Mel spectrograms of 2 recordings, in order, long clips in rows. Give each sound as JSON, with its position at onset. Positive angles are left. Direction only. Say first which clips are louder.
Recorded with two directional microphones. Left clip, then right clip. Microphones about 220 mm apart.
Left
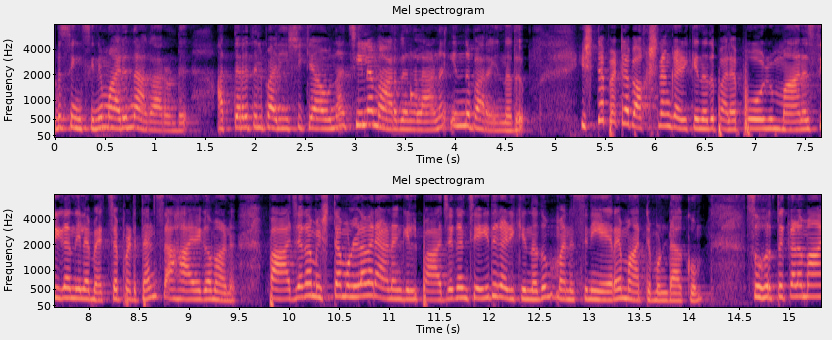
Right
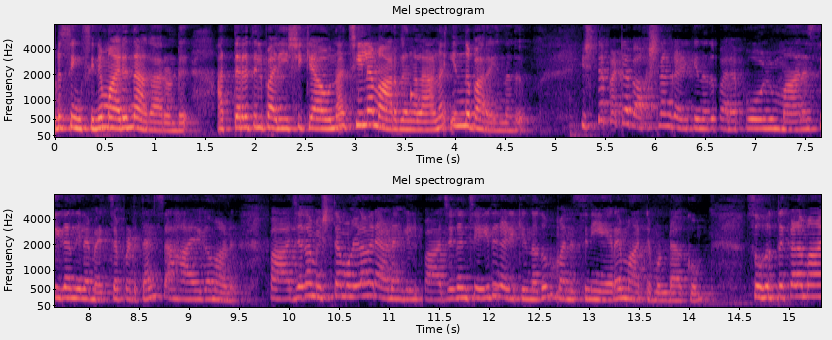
{"t": 0.3, "sound": "a woman's voice", "louder": "left 1 dB", "side_deg": -15}
{"t": 0.9, "sound": "a woman's voice", "louder": "left 5 dB", "side_deg": 0}
{"t": 1.6, "sound": "a woman's voice", "louder": "left 4 dB", "side_deg": -10}
{"t": 2.0, "sound": "a woman's voice", "louder": "left 5 dB", "side_deg": 0}
{"t": 2.4, "sound": "a woman's voice", "louder": "left 4 dB", "side_deg": -15}
{"t": 2.6, "sound": "a woman's voice", "louder": "left 1 dB", "side_deg": 0}
{"t": 3.0, "sound": "a woman's voice", "louder": "left 4 dB", "side_deg": 10}
{"t": 4.4, "sound": "a woman's voice", "louder": "left 13 dB", "side_deg": 50}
